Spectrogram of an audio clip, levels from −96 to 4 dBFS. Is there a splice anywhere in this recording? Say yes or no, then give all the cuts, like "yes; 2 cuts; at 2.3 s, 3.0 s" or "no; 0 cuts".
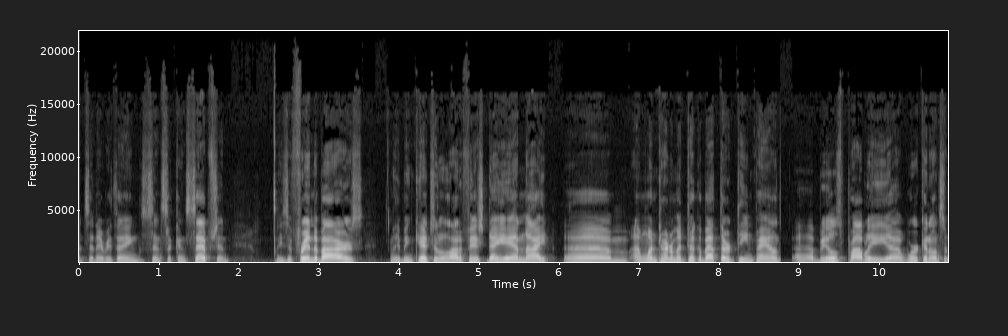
yes; 3 cuts; at 3.7 s, 6.0 s, 8.8 s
